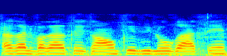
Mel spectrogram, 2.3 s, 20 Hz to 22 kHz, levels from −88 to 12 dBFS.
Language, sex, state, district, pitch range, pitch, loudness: Hindi, female, Bihar, Saran, 200-210 Hz, 205 Hz, -14 LUFS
